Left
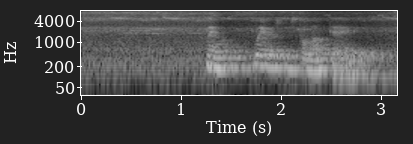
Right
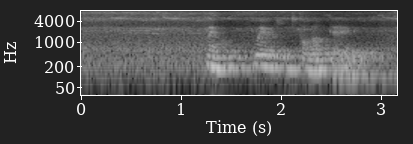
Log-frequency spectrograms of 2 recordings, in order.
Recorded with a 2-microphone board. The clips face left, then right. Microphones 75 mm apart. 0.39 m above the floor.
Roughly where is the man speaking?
Centre.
